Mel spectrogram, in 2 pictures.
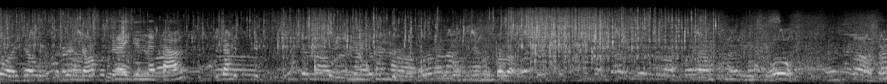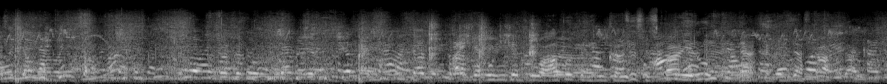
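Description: Women talk and chatter nearby outdoors.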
